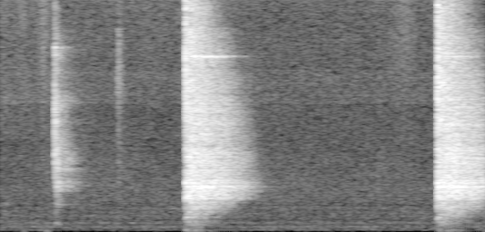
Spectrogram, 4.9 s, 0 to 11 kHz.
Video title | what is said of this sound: Saving A BLOWN UP 327 Small Block Chevy From The SCRAP PILE | Sounds pretty solid to me. So it's solid. It's solid. Listen to it the way it Rings.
